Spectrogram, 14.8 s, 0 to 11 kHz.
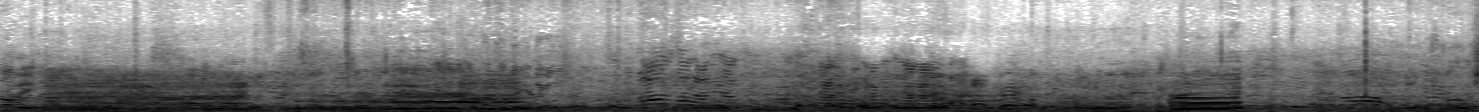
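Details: Sahiwal bull calves for sale at Aftabganj cattle market, with Dhaka farmers buying, 28 September 2025: overlapping bellowing moos with wavering harmonics, one loud call near the end, amid constant talking and crowd noise.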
